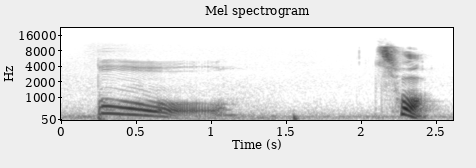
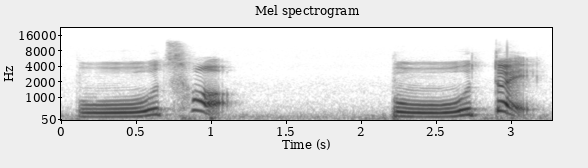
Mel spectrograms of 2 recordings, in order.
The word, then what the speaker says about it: 不错: 不. 错. Oh, eh? So actually, he went to the second one, which is a tone variation. It changes into the 2nd tone.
